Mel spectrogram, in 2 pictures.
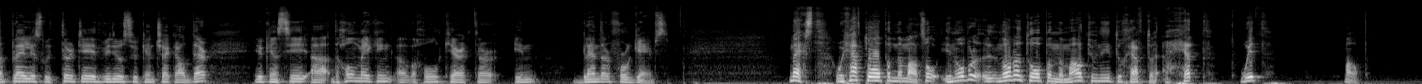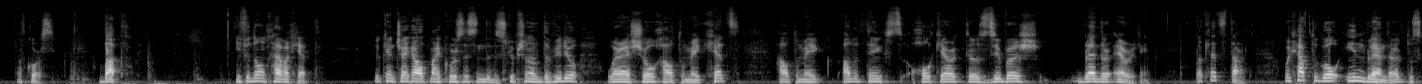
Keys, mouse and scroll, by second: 26.3 click, 27.3 ctrl+Tab.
